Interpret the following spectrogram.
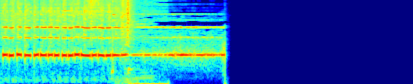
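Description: A girl's voice holding one long, high falsetto note with a fast wavering flutter, over a low bass thump from the backing track. The note cuts off abruptly a little over two seconds in.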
